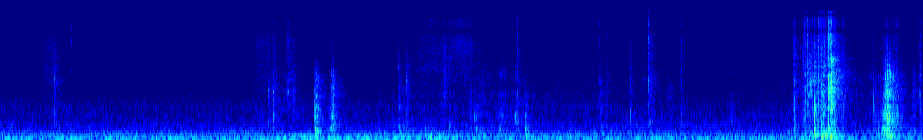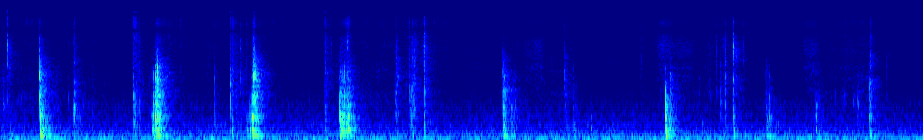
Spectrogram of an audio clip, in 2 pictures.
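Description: A deck of tarot cards being shuffled by hand. Soft rustling turns, about ten seconds in, into a run of sharp card slaps roughly once a second, followed by a few scattered slaps.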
